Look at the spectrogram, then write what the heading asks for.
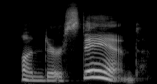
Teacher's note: the stress in a three-syllable word is on the third syllable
